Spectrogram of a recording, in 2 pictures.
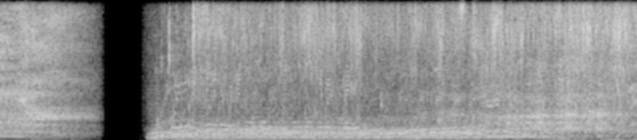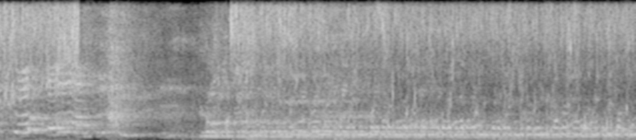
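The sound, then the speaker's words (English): A person gargles water loudly, a bubbling, wavering gurgle that runs for several seconds with a brief pause partway through, demonstrating what a gurgly sound is like. “It sounds like, here, if you get me some water, I'm going to show you.”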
